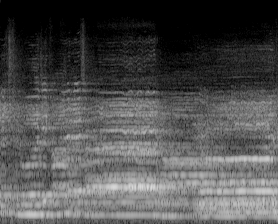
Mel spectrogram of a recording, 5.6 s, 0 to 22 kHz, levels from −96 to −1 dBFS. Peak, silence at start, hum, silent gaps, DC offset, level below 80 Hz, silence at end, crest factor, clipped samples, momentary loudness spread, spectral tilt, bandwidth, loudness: -10 dBFS; 0 s; none; none; under 0.1%; -62 dBFS; 0 s; 14 dB; under 0.1%; 9 LU; -6.5 dB/octave; 11 kHz; -25 LUFS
